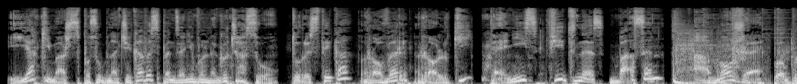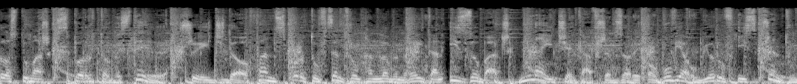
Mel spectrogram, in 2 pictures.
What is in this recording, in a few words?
COMMERCIALS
